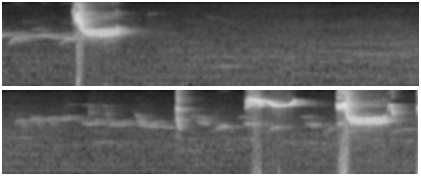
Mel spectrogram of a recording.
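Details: Orange-headed thrush giving a provoking song: a single loud shrill downslurred note, a long quiet gap with soft warbling, then three loud piercing whistled bursts.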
